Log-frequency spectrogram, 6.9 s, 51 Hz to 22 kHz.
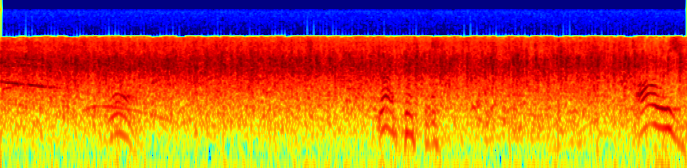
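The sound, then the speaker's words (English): Sustained studio audience applause at a game show, in response to the announcement of a $1,000 bonus, fills the whole stretch, a dense steady roar of clapping, with faint cheers and whoops rising briefly above it. “and I've just waited because there's a response and applause.”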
